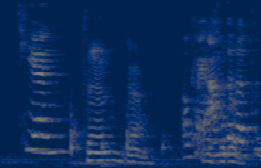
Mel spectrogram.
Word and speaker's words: 天: So, basically, here we're gonna write down important thing called fu, jing, ru, tian. 10. Yeah. Okay, That's I'm good. gonna put down the pronunciation.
